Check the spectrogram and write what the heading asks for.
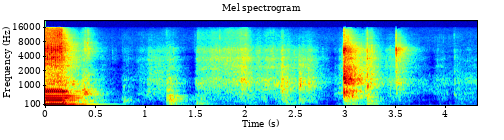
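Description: Electric balloon inflator running on its timer for about half a second at the start as a 5-inch latex balloon fills, with a steady motor hum that then stops. Soft rubbing and squeaks of latex follow as the balloon neck is handled and tied, with a sharper squeak about three seconds in.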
